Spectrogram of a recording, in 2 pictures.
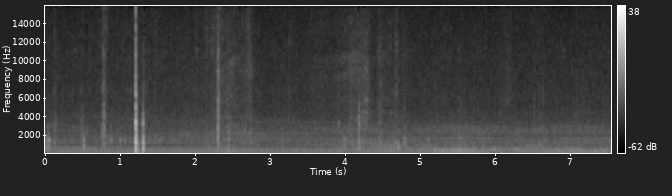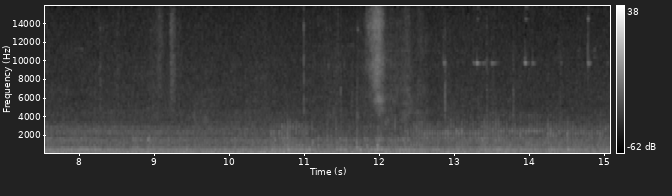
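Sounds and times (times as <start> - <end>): car engine and road rumble: 0.0 - 15.0.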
